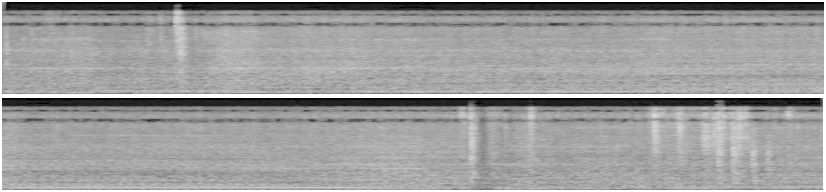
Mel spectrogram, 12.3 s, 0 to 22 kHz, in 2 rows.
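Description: A 2000 JCB Fastrac 3185 tractor engine runs steadily and loudly up close, a continuous low diesel drone with shifting load as it moves through the gears, plus a few sharp clicks and clunks near the end.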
